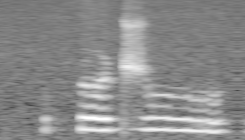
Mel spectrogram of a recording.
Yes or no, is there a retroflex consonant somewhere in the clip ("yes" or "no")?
yes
